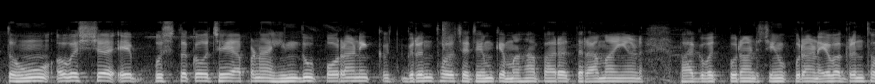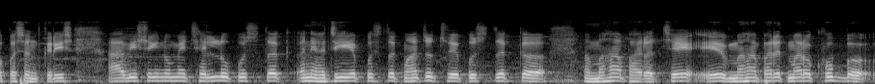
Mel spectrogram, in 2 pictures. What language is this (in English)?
Gujarati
